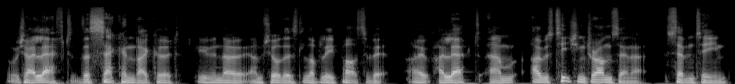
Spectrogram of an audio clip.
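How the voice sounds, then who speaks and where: A middle-aged man from England, a music producer, telling anecdotes in a relaxed, animated way with frequent laughs. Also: deep voice, normal speed, few pauses, no echo, studio quality. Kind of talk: relaxed storytelling.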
